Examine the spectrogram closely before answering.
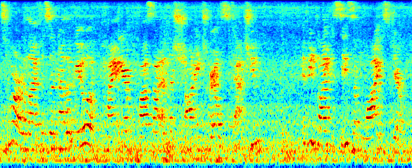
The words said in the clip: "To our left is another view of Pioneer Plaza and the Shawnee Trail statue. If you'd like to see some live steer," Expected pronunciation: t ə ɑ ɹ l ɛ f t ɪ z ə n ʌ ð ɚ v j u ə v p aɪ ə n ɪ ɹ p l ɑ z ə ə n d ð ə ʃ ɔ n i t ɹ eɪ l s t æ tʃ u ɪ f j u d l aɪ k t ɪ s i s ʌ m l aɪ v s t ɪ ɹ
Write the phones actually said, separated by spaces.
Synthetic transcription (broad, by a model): t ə ɑ ɹ l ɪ f ɪ z ə n ʌ ð ɚ v j u ə v p aɪ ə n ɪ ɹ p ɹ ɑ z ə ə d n ð ə ʃ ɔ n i t ɹ eɪ l s t æ tʃ u ɪ f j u d l aɪ k t ɪ s i s ʌ m l aɪ v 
